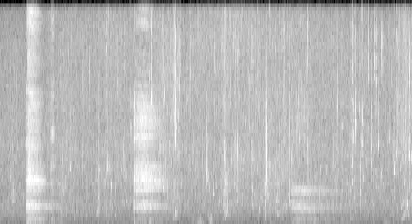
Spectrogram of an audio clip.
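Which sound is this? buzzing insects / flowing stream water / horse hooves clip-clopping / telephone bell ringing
flowing stream water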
